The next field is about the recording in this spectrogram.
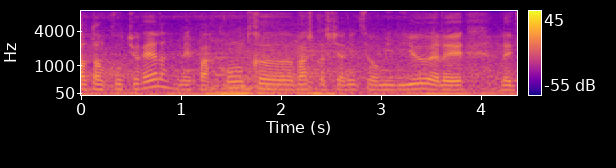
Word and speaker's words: Banská Štiavnica: Banská Štiavnica.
